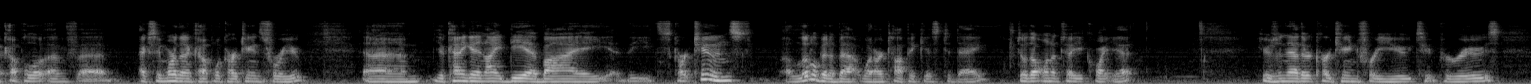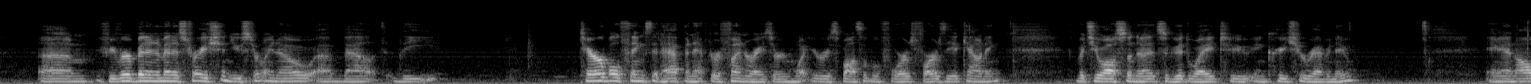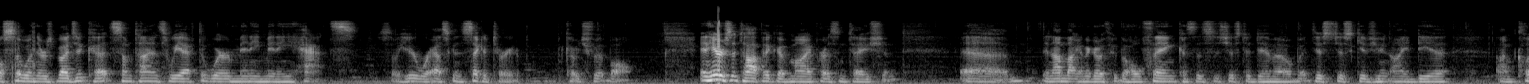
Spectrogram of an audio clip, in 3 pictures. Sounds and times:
Narration, monologue: 0.0 - 45.9.

